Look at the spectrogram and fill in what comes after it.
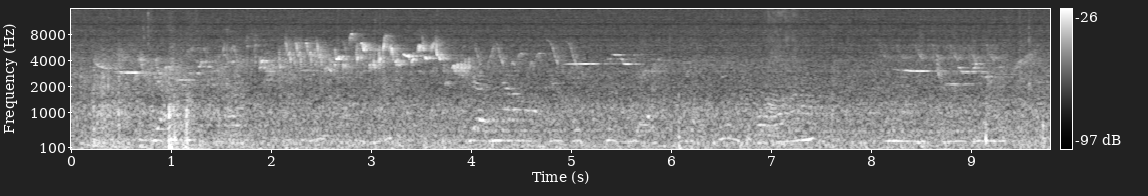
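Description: Near silence in the forest, with small birds chirping faintly about two to four seconds in and a single faint knock about a second in.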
